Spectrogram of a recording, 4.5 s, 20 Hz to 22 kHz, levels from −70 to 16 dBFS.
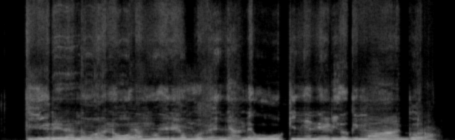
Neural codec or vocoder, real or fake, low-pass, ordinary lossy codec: codec, 44.1 kHz, 3.4 kbps, Pupu-Codec; fake; none; none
